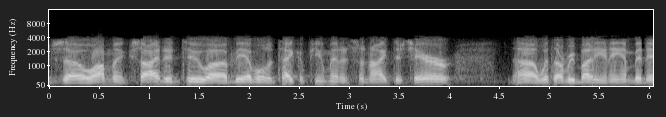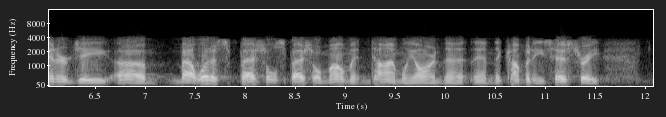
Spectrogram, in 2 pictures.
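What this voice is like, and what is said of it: Hoarse, strained voice. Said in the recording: “I've got a little touch of laryngitis, and my voice isn't doing so great”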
